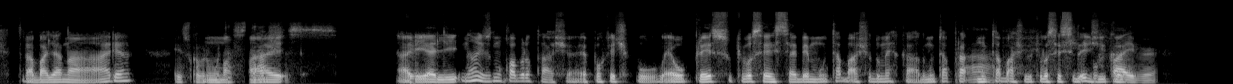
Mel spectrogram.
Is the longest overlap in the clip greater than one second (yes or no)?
yes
